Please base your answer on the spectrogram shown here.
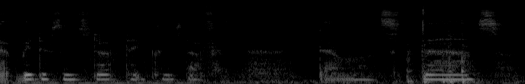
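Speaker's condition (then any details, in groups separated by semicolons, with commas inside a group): Cerebral palsy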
